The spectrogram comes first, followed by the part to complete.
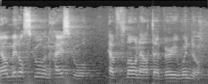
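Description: A man's voice with fairly even intonation, audible room echo and light background noise. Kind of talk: ceremonial welcome speech. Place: hall. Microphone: podium.

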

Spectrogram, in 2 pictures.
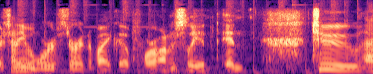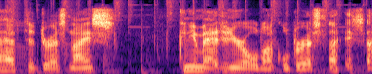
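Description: The speaker talks at a fairly quick pace. Faint music plays in the background. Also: man, dry sound with no echo. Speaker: motorcycle vlogger. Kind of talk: casual vlog chat. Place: motorbike.

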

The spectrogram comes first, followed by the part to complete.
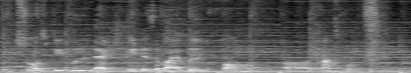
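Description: Over music in the background, a man talks with ordinary pitch variation. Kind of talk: interview answer. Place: workshop.

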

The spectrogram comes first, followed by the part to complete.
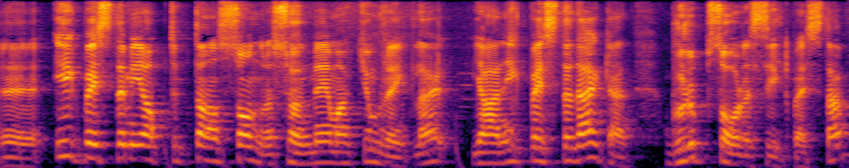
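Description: A man talks fairly slowly in a fairly high pitch with lively intonation. Vocal fry runs through his voice. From Turkey, İzmir; Turkey. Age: 30s. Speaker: vlogger and musician; vlogger. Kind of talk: casual vlog monologue. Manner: hesitant with frequent fillers. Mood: relaxed, humorous self-introduction. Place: home room. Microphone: phone near.

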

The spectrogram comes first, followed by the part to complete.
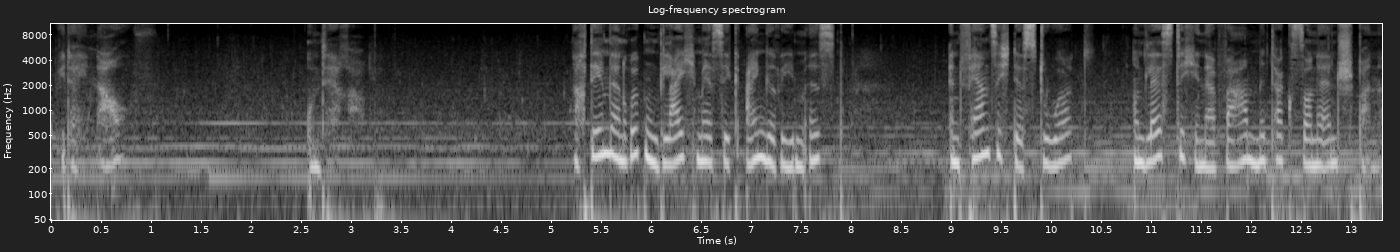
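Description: Over background music, a woman talks very slowly in a calm, soothing tone, pausing often and at length. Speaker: audiobook narrator / hypnosis reader. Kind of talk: hypnotic guided relaxation, sleep dream journey. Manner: slow, calm, soothing.

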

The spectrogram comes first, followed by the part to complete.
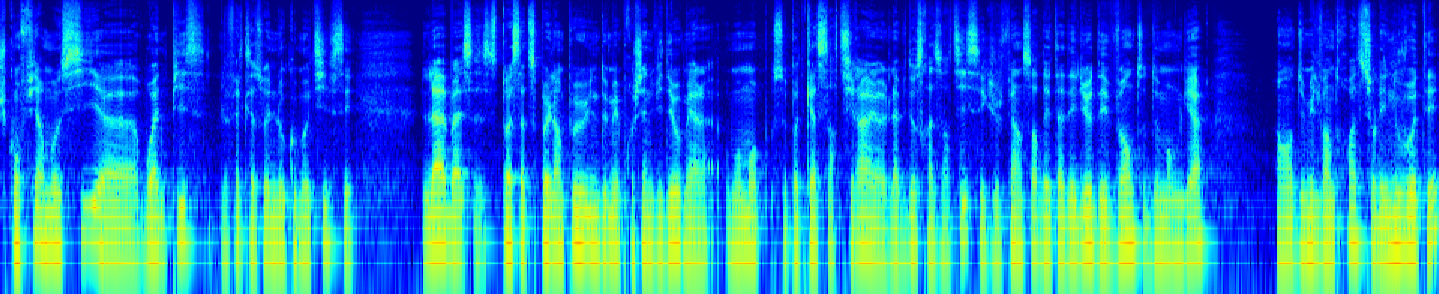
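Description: A man with a fairly low voice talks at a moderate pace, his intonation fairly even. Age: 20s. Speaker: manga YouTuber. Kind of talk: casual chat; casual podcast conversation. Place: home room. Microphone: studio mic.

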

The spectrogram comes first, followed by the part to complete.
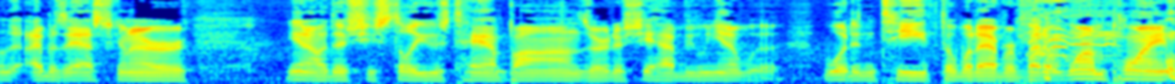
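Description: A man with an American accent talks at a fairly quick pace in a fairly low pitch and a monotone, flat intonation, with a dry sound, no echo, and light background noise. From New York, Long Island. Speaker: radio and TV personality, comedian. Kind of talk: interview answer, telling stories. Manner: stuttering, hesitant, conversational. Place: garden. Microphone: handheld.

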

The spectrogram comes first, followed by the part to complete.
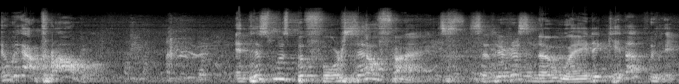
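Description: A high-pitched man with a Southern US accent, long, frequent pauses and noticeable background noise. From US South. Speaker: storyteller. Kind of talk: stage storytelling. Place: stage. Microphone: handheld.

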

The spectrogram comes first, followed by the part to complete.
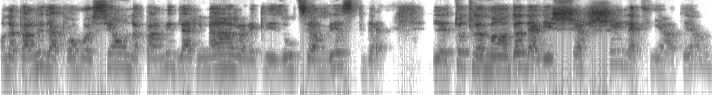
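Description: Moderate pace, with noticeable background noise. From Quebec. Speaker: adult education counselor. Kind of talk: work meeting discussion. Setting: video call.

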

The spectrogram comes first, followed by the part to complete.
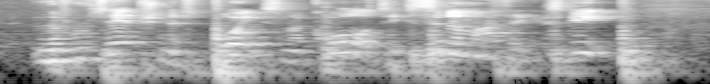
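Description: A man talks at a moderate pace, with audible echo from the room. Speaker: stand-up comedian. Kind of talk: stand-up comedy routine. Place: stage.

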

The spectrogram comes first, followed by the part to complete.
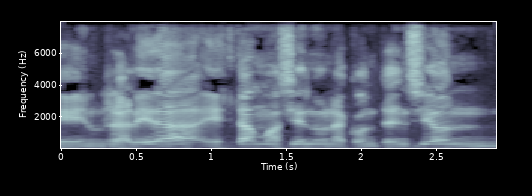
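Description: A man's very slow speech, dry with no echo. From Argentina. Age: 70s. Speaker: pharmacist. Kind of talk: interview. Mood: concerned, frustrated. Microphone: phone near.

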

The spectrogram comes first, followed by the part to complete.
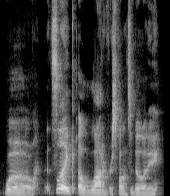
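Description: Using a cartoonish character voice, a man speaks at a medium pitch and a moderate pace. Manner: casual, dopey bro slang.

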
